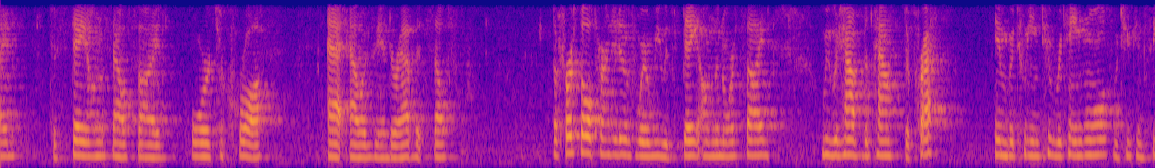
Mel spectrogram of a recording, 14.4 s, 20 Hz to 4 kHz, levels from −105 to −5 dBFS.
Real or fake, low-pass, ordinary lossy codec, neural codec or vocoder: fake; 3.6 kHz; AAC, 32 kbps; vocoder, 22.05 kHz, 80 mel bands, HiFi-GAN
